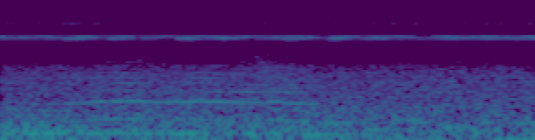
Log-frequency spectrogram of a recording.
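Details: Crickets calling in the rain: a steady, high, unbroken shrill trill with a fainter, even higher ringing tone above it, set over a constant hiss of falling rain and a low rumble, with a faint lower hum briefly present.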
